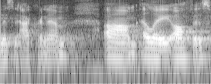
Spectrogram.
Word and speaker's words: LA Office: is an acronym um LA office or pronounced law office um here's a photo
